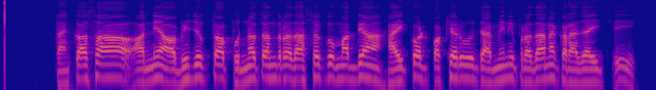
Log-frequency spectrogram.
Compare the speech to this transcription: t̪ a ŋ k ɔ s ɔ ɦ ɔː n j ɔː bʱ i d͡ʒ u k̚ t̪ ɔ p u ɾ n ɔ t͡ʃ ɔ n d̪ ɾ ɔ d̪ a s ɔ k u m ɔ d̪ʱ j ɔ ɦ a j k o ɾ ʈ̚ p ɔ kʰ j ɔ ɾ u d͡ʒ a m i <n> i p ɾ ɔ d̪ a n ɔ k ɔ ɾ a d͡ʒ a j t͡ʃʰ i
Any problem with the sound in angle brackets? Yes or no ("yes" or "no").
no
